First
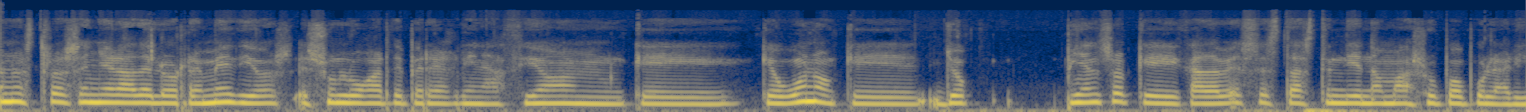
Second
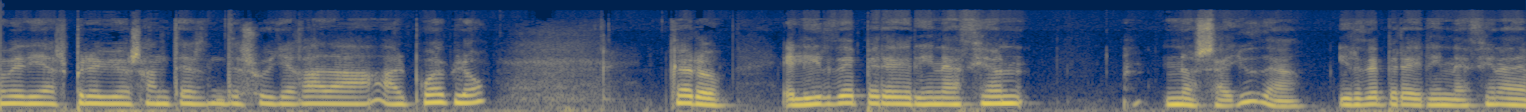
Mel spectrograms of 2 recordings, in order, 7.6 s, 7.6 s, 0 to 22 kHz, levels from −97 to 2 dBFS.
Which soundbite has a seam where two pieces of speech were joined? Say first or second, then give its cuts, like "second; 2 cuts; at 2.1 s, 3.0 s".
second; 2 cuts; at 1.0 s, 3.2 s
